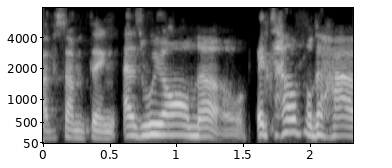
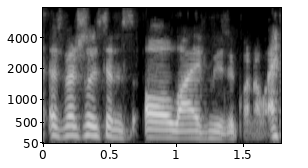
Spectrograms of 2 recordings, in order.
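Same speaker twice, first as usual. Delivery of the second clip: ordinary talk, nothing marked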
